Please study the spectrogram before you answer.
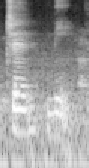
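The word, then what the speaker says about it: Jeanne: what he told me so um my name is spelled j e a n n e and everyone knows me as jen me so that's the story behind my name where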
